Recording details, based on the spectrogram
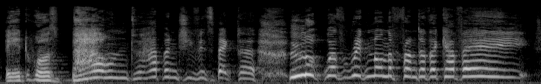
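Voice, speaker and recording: A woman's voice: very high-pitched, measured pace. An actress playing a self-important, gossipy clairvoyant woman with a haughty, theatrical manner in a radio drama. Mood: mysterious, dramatic. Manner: haughty, theatrical, mysterious whispers.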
